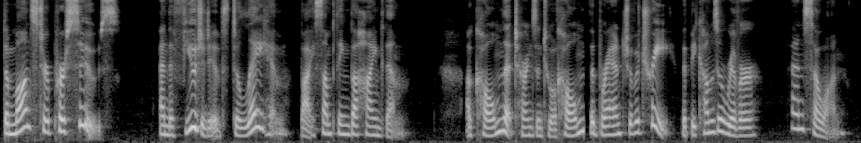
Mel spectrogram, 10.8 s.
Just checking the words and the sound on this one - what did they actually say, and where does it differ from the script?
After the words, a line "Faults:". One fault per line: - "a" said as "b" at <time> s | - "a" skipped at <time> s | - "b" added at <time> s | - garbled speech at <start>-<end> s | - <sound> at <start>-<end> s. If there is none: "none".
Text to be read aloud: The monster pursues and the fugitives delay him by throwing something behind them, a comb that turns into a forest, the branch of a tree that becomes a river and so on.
The monster pursues and the fugitives delay him by something behind them, a comb that turns into a comb, the branch of a tree that becomes a river and so on.
Faults:
- "throwing" skipped at 3.9 s
- "forest" said as "comb" at 6.9 s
